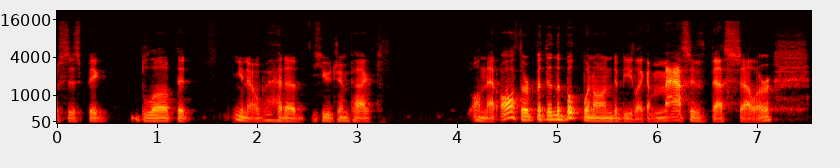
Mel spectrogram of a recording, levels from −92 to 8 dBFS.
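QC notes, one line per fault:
No faults found in this speech clip. Nothing in it calls for a QC note.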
